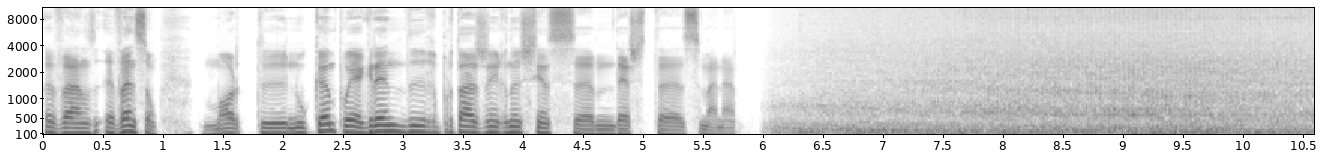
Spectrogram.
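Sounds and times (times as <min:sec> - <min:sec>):
speech: 0:00.0 - 0:06.3
agricultural tractor engine idling at an awareness event: 0:06.0 - 0:10.5.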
